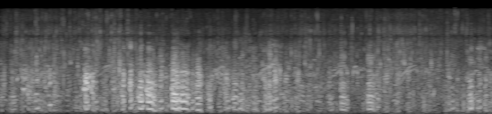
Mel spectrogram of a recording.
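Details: Many ducks at a creek quacking together in a dense, overlapping chorus. Harsh, nasal quacks run on without pause and are loudest around the second and third seconds, over a steady hiss.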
